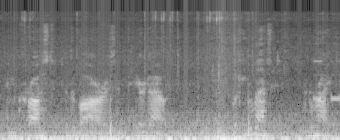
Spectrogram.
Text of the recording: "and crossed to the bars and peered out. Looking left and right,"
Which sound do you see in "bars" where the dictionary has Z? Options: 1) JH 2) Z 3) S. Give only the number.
2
